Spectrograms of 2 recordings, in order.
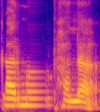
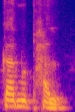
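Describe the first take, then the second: First: The word ends with a final 'a' vowel. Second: The word ends on the consonant, no vowel. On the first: The speaker calls it right. "There's a A over here" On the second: The speaker calls it wrong. "not karma phal"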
